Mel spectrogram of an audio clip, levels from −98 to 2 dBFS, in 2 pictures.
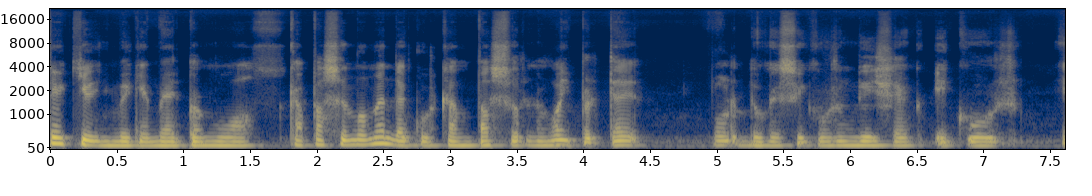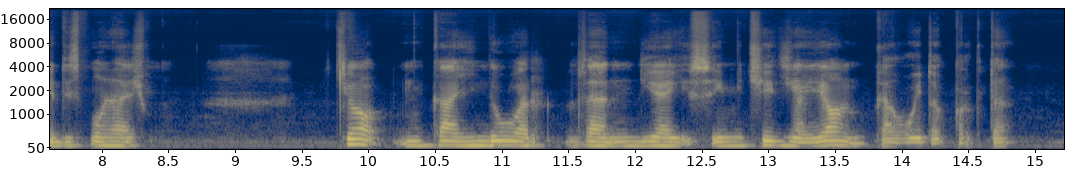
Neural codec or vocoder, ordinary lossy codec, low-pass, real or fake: codec, 44.1 kHz, 2.6 kbps, SNAC; none; none; fake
